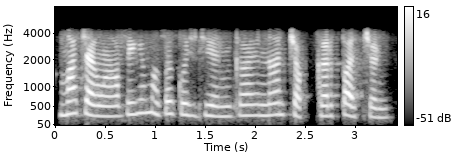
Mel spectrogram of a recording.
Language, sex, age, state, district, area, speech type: Sindhi, female, 18-30, Rajasthan, Ajmer, urban, conversation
